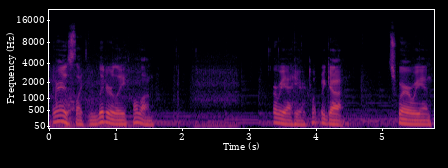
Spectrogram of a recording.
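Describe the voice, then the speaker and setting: A man's voice: fairly low pitch, moderate pace, a little mellow, faint music behind. A man streaming a mining game, chatting loosely and rambling, peppering his talk with "like" and "dude", and itchy from a sunburn. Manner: rambling, laid-back, heavy use of "like" and "dude". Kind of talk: casual gameplay commentary.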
